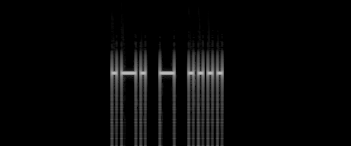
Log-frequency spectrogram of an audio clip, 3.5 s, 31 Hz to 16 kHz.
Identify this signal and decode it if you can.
Morse code, heard as a keyed tone, about 25 wpm, 700 Hz. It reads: RTH
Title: Top Three Letter Combinations in Words 25wpm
